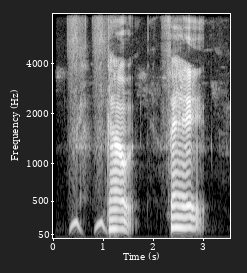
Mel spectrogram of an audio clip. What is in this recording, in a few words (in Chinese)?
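"tou2 fa5" Mandarin Chinese, female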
